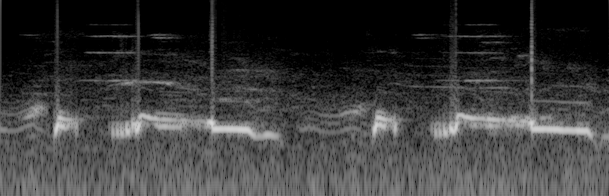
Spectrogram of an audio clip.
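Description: Caged ringneck dove (puter) cooing over and over: each call is a short rising note followed by a long, drawn-out moaning coo that steps down in pitch, repeating about every two seconds.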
